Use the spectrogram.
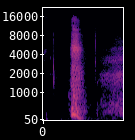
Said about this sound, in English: Sorry, I keep sniffing again. I'm trying to do it away from the mic, but it is what it is.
